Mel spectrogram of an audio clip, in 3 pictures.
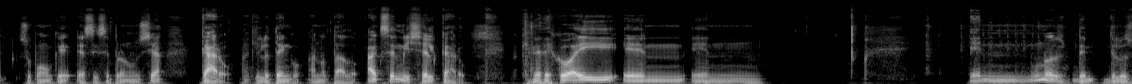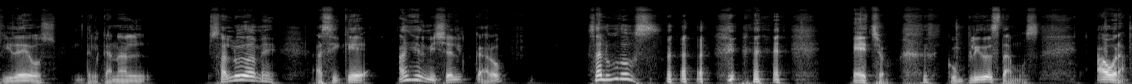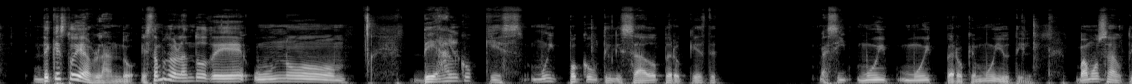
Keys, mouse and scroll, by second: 2.2 click, 3.4 click, 4.5 click, 5.4 click, 6.4 Delete, 9.2 click, 10.4 BackSpace, 20.6 shift+middle click, 21.3-21.9 shift+scroll down 1, 22.3 shift+middle click, 23.5 middle click, 24.0 shift+middle click, 29.4-29.7 scroll down 2, 29.9 shift+middle click.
